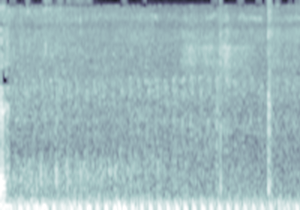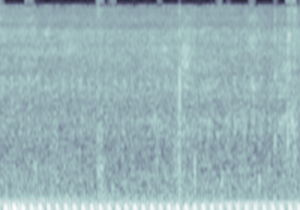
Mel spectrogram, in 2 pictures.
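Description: A motor running at a steady speed, making a fast, even, low chugging, with a few faint ticks over it.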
